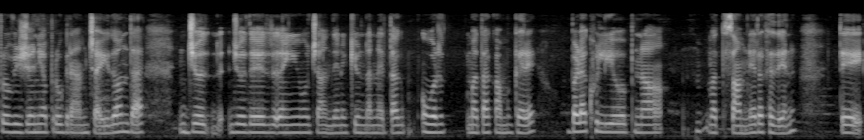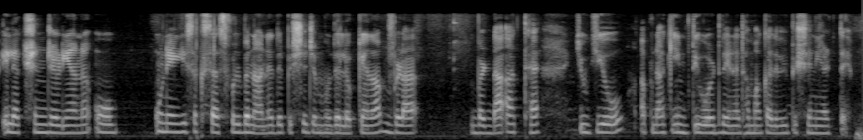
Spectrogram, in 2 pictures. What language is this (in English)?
Dogri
